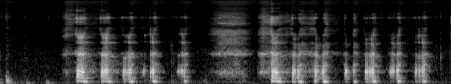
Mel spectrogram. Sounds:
Laughter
